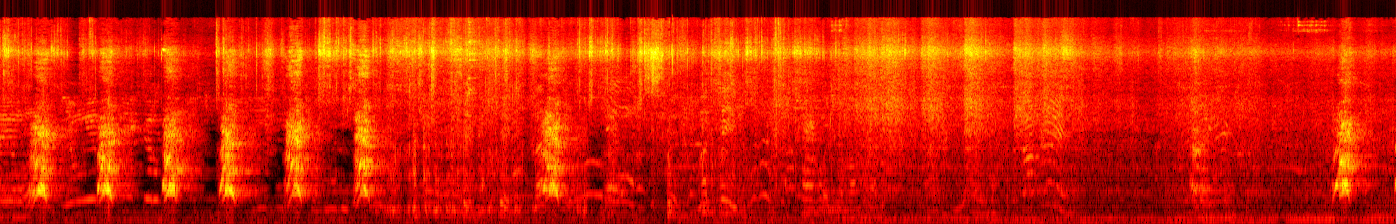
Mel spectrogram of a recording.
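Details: Belgian Malinois with a grey sable coat, at Bisal, Manaoag, Pangasinan for stud service. A quick series of barks opens, then they thin out to scattered woofs and a long quiet stretch, with one last bark at the end.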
